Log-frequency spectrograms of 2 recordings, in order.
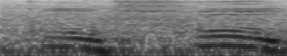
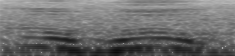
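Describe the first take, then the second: First: The middle consonant is an f sound. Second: The middle consonant is an h sound. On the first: The speaker calls it right. "কাফের পরে ফা রয়েছে" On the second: The speaker calls it wrong. "কুহু নয়"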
